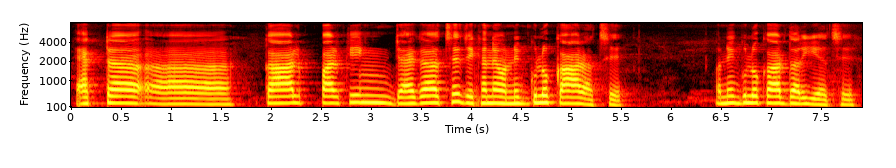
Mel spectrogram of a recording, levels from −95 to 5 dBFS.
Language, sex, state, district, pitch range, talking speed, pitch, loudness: Bengali, female, Assam, Hailakandi, 195-235 Hz, 105 wpm, 225 Hz, -16 LUFS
